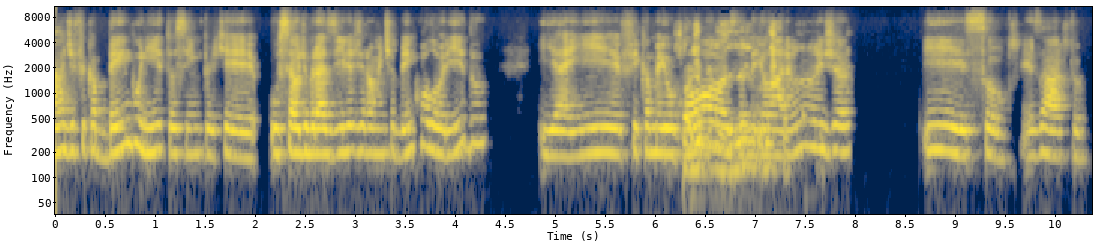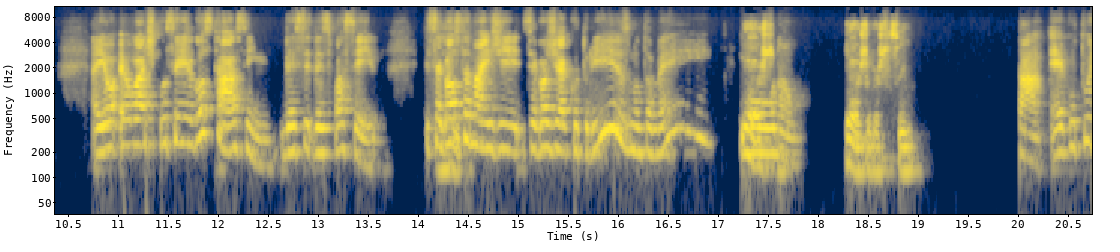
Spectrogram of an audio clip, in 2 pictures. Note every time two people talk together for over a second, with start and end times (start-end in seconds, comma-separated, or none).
6.2-7.7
